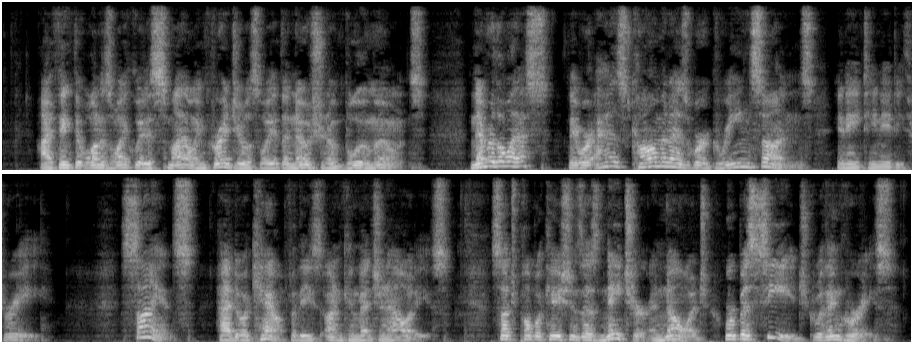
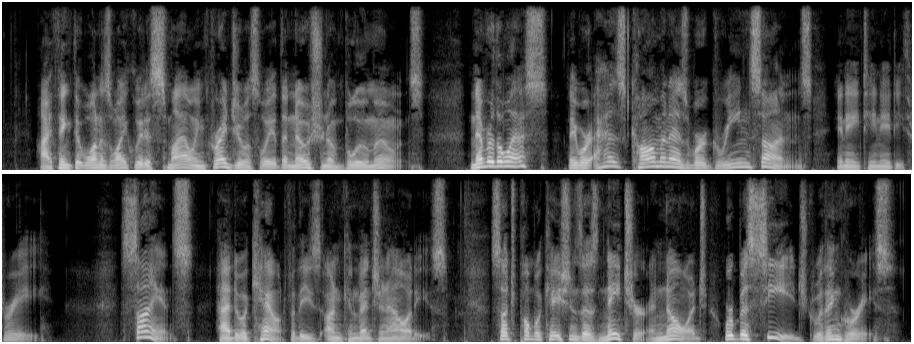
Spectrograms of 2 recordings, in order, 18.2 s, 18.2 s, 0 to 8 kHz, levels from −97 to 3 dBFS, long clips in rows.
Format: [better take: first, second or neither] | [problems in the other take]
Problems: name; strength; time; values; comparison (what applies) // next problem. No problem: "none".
second | room echo; dies away in 0.2 s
